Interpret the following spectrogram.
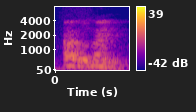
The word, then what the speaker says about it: Adonai: No no sale señor sale el nombre propio adonay adonay entonces pronuncia a Donald ahí no sale como tanto como señor si nos sale adonay Y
